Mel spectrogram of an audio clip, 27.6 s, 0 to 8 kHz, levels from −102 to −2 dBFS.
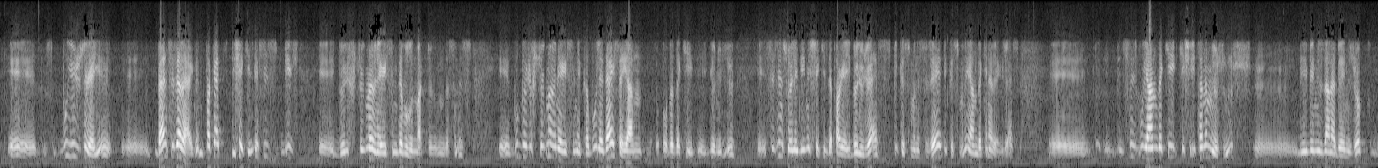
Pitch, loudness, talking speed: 345 Hz, -19 LUFS, 110 wpm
